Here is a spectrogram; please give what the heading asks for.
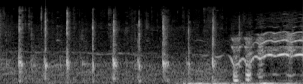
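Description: Steady hooves clip-clop in an even rhythm, about eight crisp strikes, then a horse lets out a loud, wavering neigh near the end, clear.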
